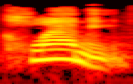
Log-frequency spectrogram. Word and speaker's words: clammy: As we say, the stress goes on the first syllable, clammy. It's cold and damp, covered with moist, basically sweaty hands, okay?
